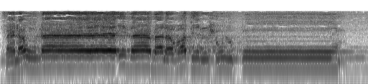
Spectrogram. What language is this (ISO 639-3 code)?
ara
